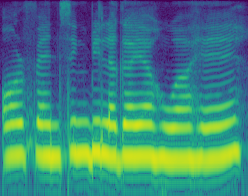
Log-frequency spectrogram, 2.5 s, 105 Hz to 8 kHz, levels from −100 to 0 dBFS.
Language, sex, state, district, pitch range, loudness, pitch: Hindi, female, Arunachal Pradesh, Papum Pare, 245-265 Hz, -11 LUFS, 255 Hz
